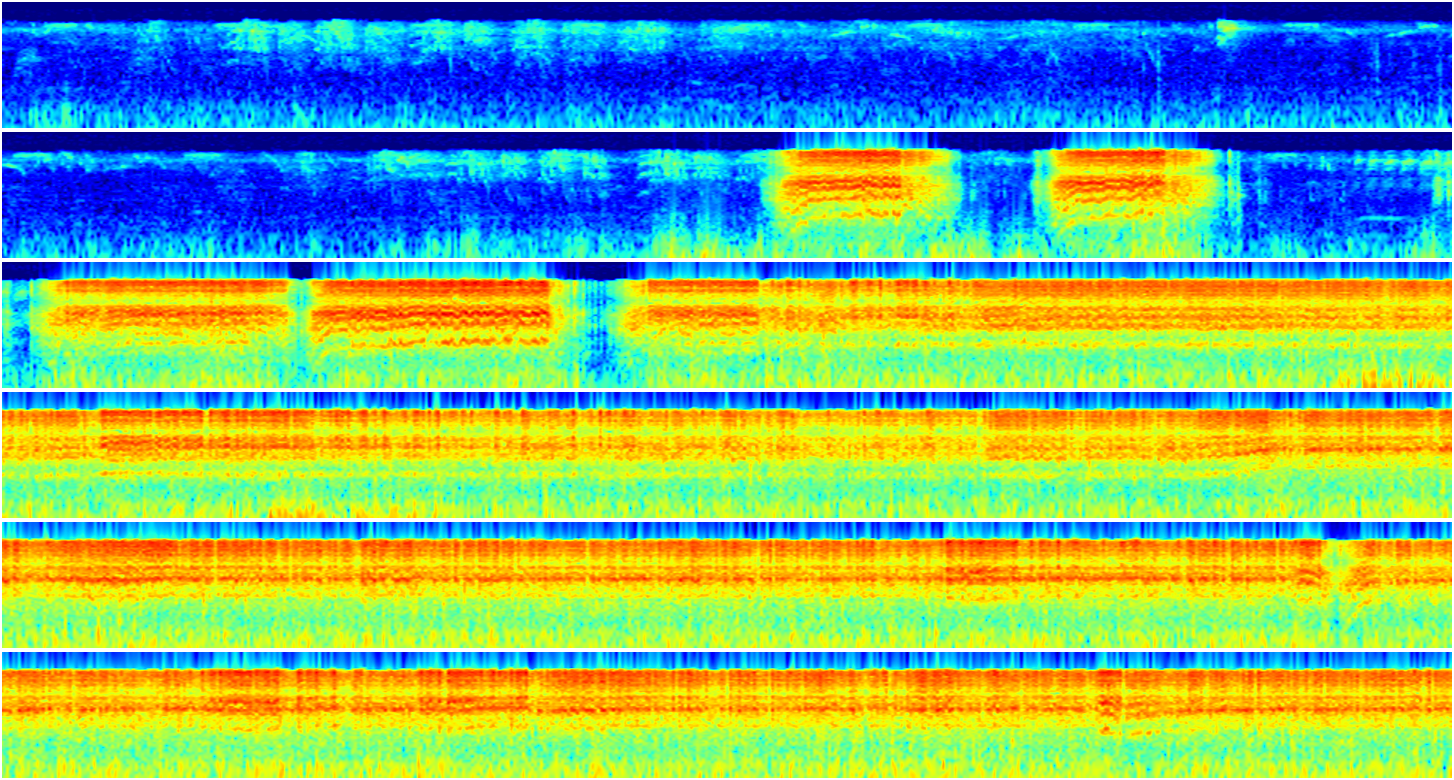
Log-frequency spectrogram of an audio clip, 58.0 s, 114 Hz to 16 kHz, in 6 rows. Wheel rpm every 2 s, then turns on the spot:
0, 0, 0, 0, 0, 0, 0, 30, 50, 20, 110, 120, 140, 160, 160, 160, 160, 160, 170, 220, 230, 230, 230, 210, 200, 220, 230, 230, 220.
20-22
